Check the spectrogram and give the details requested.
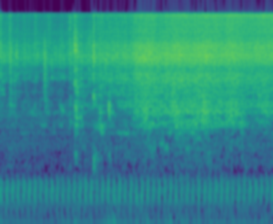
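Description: Onion and ginger-garlic masala frying in mustard oil in a metal wok, with red chilli powder just added. A few clicks of the metal spatula come first, then the sizzle grows louder about two seconds in as the masala is stirred.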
